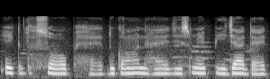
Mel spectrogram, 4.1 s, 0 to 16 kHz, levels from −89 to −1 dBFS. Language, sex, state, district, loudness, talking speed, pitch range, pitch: Hindi, female, Bihar, Patna, -16 LUFS, 145 wpm, 185-200 Hz, 190 Hz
